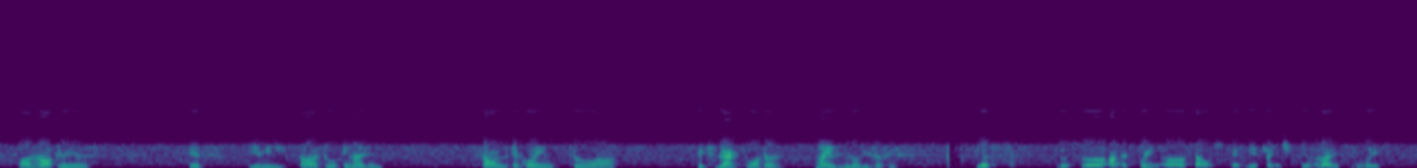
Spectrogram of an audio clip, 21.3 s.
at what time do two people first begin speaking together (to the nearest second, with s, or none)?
none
